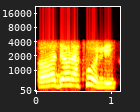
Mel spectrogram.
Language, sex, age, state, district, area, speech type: Assamese, female, 18-30, Assam, Nalbari, rural, conversation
